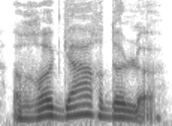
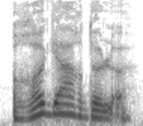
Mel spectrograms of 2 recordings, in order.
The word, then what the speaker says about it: regarde-le: Remember that if you've got, in some situations, the pronoun le, and if it comes after your verb, like in that case, then you will have to pronounce it. Okay, so regarde-le, regarde-le, all right, regarde-le.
